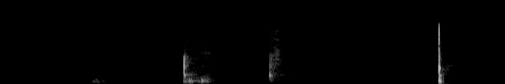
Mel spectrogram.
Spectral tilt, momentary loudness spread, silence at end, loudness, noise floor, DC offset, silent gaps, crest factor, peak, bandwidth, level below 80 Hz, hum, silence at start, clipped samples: -3.5 dB/octave; 22 LU; 0.65 s; -30 LUFS; -84 dBFS; under 0.1%; none; 36 dB; -2 dBFS; 6.8 kHz; -66 dBFS; none; 1.85 s; under 0.1%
